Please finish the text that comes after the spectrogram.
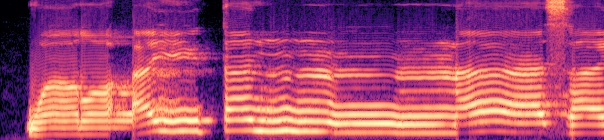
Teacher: Jadi aita pastikan mengarah ke e ya sukun. Jangan sampai dimiringkan ke huruf ee atau terkesan imalah. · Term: lin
